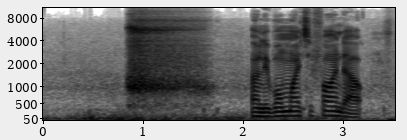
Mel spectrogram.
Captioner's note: exhales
